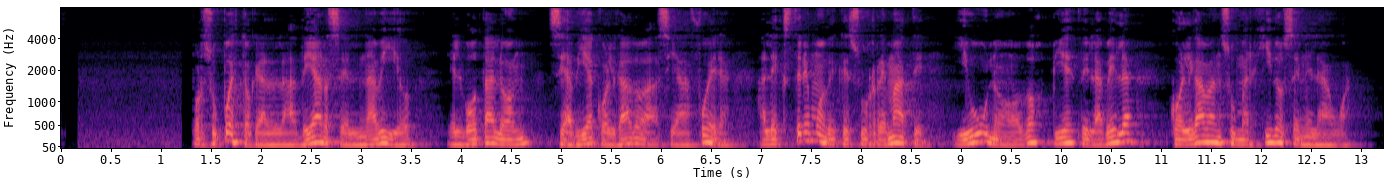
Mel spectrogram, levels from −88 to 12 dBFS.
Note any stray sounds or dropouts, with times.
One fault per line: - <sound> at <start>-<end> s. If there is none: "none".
none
